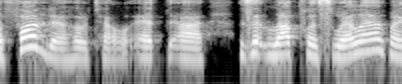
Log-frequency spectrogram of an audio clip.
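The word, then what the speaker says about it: La Plazuela: were at La Fonda Hotel at, is it La Pozuela? Am I saying it right? Pozuela, yep.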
